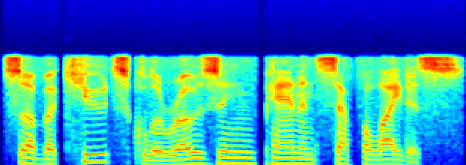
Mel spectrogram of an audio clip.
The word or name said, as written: subacute sclerosing panencephalitis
